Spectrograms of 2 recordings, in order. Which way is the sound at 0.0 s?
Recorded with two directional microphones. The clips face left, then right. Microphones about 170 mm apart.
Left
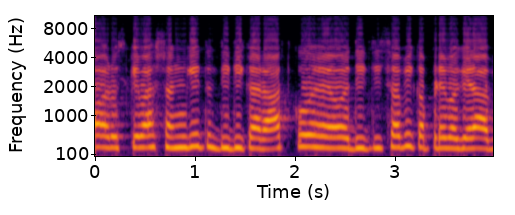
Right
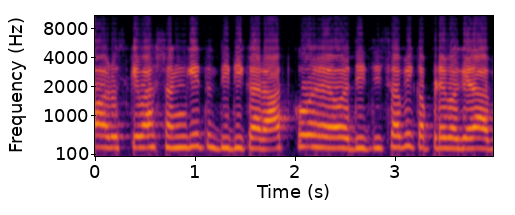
40° left (ahead or behind).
